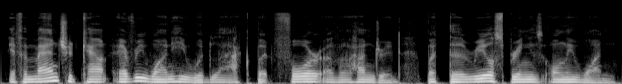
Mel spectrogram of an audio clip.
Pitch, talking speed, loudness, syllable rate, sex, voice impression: 115 Hz, 210 wpm, -16 LUFS, 5.0 syllables/s, male, masculine, middle-aged, tensed, powerful, soft, clear, slightly raspy, intellectual, calm, mature, friendly, reassuring, wild, slightly lively, kind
